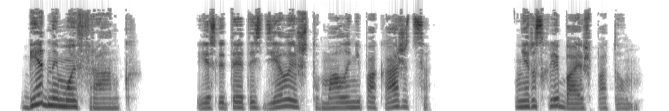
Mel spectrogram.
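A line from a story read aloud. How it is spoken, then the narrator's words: Slightly sad but tender. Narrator (Russian): я просто сказала, немного грустно, но ласково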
